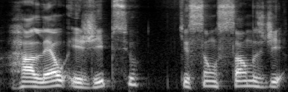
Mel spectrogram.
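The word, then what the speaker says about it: Hallel: de Salmos de aleluia egípcio ralel se escreve h a l l e l e ralel é a abreviação de aleluia porque Aleluia se escreve h a l l e l u y a é Aleluia então halel é uma abreviação de aleluia só que é ralel egípcio Ou seja louvamos a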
